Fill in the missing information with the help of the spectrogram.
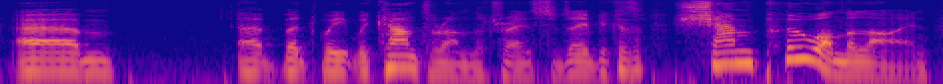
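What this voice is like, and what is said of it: Put-on French accent. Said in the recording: “in a French accent”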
